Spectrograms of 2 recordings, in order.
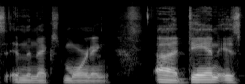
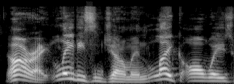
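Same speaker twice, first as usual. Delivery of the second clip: hyped announcer; 6 semitones higher, 8 dB louder than usual. Acted. Host hypes show opening.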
